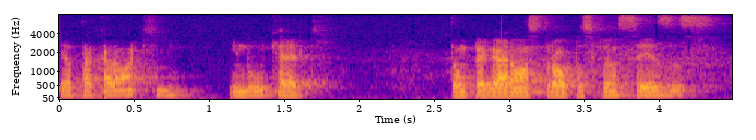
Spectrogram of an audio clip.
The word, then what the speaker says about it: Dunkerque: Eles invadiram por Dunkerque, ou a pronúncia em inglês, Dunkirk.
